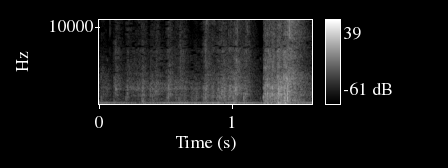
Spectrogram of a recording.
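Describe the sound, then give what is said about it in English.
A card is pulled from a tarot deck: quiet papery rustles, then one short, louder swish of the card sliding free near the end. “let's start by pulling a card.”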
